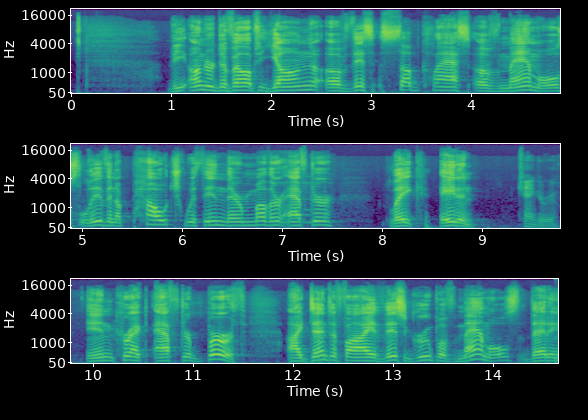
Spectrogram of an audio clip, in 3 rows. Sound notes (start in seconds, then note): 7.3 buzzer beeps beeps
